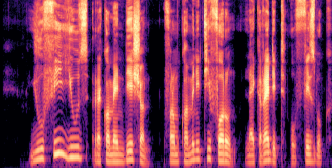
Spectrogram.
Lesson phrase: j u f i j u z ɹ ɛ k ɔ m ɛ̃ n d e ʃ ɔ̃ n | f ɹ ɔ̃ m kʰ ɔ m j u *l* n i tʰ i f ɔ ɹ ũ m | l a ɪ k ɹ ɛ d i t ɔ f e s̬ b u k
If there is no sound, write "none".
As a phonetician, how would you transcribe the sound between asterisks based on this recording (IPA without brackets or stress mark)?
none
